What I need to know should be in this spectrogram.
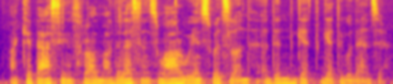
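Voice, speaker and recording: A man's voice: lowish voice, steady tone, very fast, creaky, mellow, slight background noise. An older man from Poland, whose first language is Polish, recalling his early life in a hesitant interview manner with many restarts. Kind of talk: reflective interview answers.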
